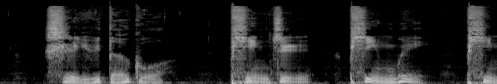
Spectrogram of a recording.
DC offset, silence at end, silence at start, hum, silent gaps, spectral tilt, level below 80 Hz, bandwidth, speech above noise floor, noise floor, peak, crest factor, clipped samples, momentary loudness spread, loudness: under 0.1%; 0 s; 0.45 s; none; none; -3 dB/octave; -34 dBFS; 19.5 kHz; 36 dB; -57 dBFS; -2 dBFS; 20 dB; under 0.1%; 14 LU; -19 LUFS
